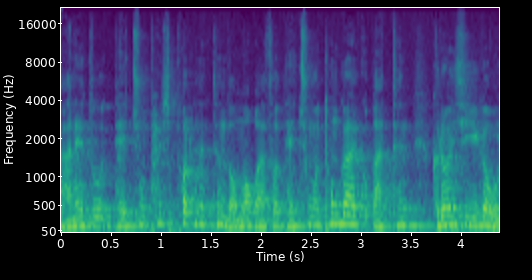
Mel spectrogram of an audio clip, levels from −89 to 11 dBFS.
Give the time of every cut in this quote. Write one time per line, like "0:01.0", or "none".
none

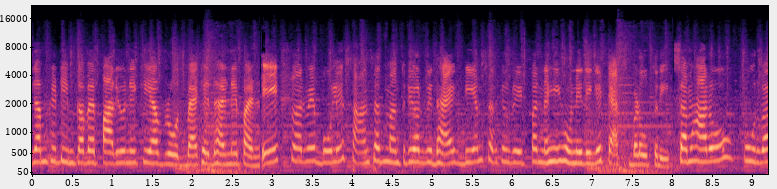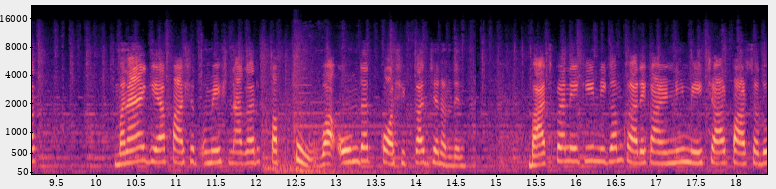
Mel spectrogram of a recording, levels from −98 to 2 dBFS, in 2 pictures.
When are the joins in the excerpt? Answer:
0:02.8
0:08.0
0:14.8

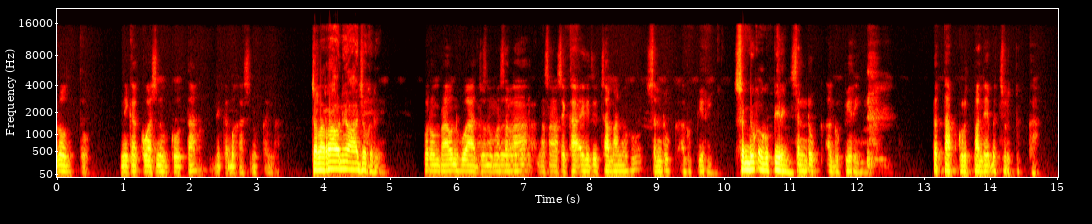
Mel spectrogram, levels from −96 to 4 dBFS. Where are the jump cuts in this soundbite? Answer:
0:07.2

